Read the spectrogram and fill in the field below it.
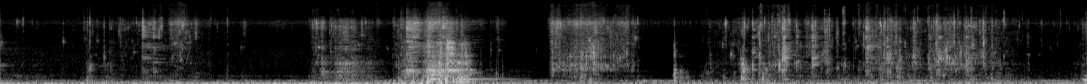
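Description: Water splashes and pours in a kitchen as the water is changed while washing ingredients, with intermittent sloshing, a louder gush near the middle and trickling between.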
